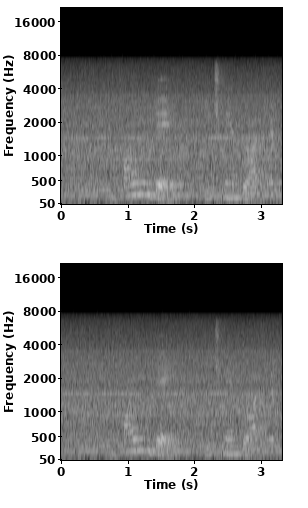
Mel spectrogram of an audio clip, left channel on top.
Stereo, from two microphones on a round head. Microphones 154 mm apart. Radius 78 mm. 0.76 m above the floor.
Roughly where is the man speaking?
Left.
